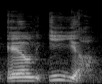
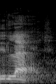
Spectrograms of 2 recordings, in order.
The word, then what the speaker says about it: Elijah: This is why Yah said in Malachi chapter 4, he says, I'm going to bring Eliah. Okay, it's not pronounced Elijah. He said, I'm going to bring Eliah, okay, before the coming of the great and dreadful day that shall burn like an oven.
